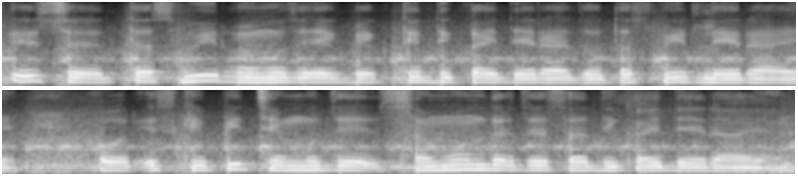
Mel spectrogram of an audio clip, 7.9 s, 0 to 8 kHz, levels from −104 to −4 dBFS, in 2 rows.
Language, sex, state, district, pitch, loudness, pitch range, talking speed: Hindi, male, Rajasthan, Bikaner, 155 Hz, -12 LUFS, 145-165 Hz, 190 wpm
